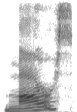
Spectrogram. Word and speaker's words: Mayer: to donate terry mayer's last name is pronounced mars with a rolled r girl i can't roll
